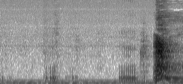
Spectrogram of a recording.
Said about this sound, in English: Lie down. Lie down. Good dog. Good dog. Good dog.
